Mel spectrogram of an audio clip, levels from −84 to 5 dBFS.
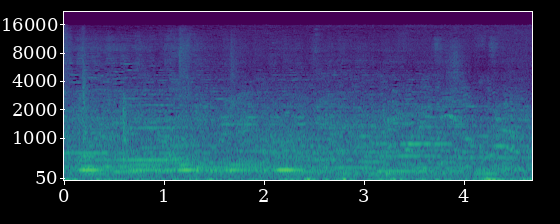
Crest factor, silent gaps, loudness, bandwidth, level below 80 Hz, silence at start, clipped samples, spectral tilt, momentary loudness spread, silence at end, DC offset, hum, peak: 14 dB; none; -29 LUFS; 16 kHz; -42 dBFS; 0 s; under 0.1%; -5.5 dB/octave; 6 LU; 0 s; under 0.1%; none; -14 dBFS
